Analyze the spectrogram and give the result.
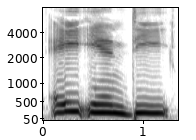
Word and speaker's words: Andrzejewski: In one recent report, Andrew Juzowski, I'm sorry, cannot say his name, folks. It is Andrzejewski.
